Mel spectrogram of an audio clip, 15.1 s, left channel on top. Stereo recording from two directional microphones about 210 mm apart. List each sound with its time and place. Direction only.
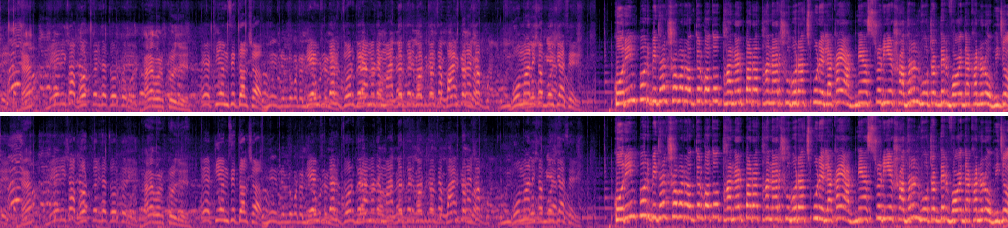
0.3 s a woman's voice: centre (ahead or behind)
5.1 s speech: 35° left (ahead or behind)
9.2 s a woman's voice: centre (ahead or behind)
